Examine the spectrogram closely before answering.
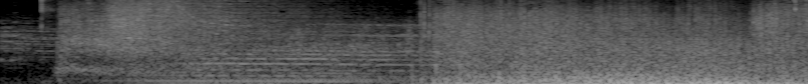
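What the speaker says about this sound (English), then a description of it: "We're gonna bomb the guard." A bombing explosion in the World War II card game KARDS: a rising whine builds for about two seconds, then breaks into a loud, sustained rumbling blast that stays heavy to the end.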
